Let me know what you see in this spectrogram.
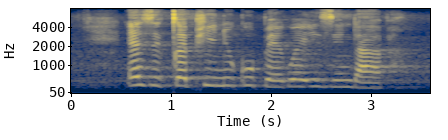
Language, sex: Zulu, female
